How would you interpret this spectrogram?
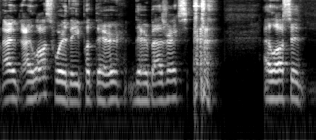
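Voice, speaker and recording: Casual gaming streamer, voice going hoarse. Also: male voice, a little high, flat delivery, slow. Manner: chatty, rambling, frequent restarts while playing. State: losing his voice. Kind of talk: casual live-stream commentary.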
